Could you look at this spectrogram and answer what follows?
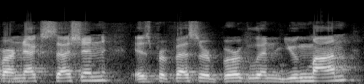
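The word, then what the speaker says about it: Burglind Jungmann: next session is Professor Bergland Youngman I probably mispronounced it even though I've been practicing from from UCLA thank you very much your pronunciation was perfect how do I move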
